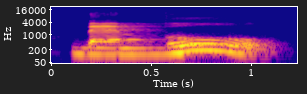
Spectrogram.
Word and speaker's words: bamboo: But to be honest, you need to stress in the second syllable. Hotel, hotel, or mistake, mistake. Okay, common, machine, machine. Okay, the next one, class, bamboo, bamboo.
